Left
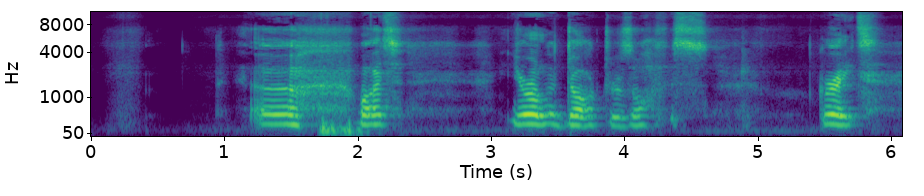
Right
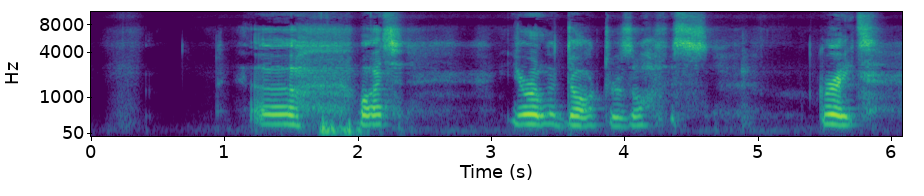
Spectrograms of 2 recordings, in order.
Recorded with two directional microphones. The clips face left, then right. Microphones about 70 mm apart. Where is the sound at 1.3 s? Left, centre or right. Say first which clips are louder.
Left 2 dB; left.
